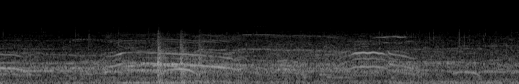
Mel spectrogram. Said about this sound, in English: you can occasionally hear cheers as the sun emerges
